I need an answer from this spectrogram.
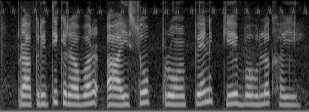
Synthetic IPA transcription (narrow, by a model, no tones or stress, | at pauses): pɾaːkɾɪt̪ɪkɾəbəɾaːisopɾopenkebəɦʊləkɦəi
